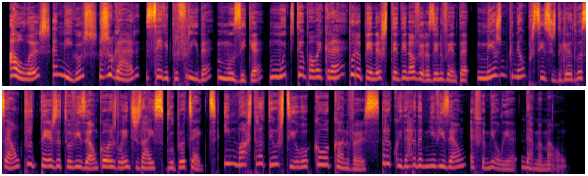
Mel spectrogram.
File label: VO Fast Commercial; Zeiss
